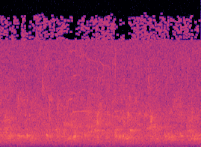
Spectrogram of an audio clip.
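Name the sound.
rain falling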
